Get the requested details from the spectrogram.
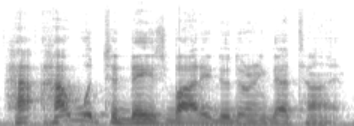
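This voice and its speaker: A man from Iran hosting an interview, asking probing, animated questions. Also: lowish voice, a little fast, slightly rough. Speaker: host, interviewer.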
